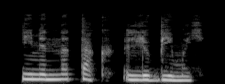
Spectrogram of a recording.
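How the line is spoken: Hateful speech through teeth. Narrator (Russian): я процедила с особенной ненавистью

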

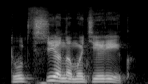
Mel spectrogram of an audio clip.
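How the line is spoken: Stern demand. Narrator (Russian): один из корешков строго потребовал

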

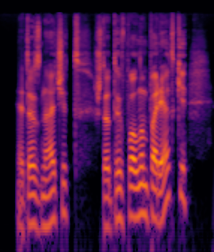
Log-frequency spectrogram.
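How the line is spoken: Laughing. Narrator (Russian): рассмеялся Пол

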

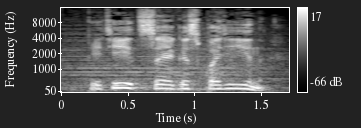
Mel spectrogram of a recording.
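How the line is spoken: Group shouting. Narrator (Russian): кричали первые

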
